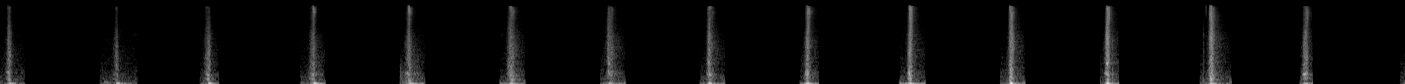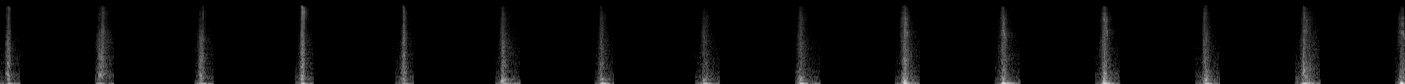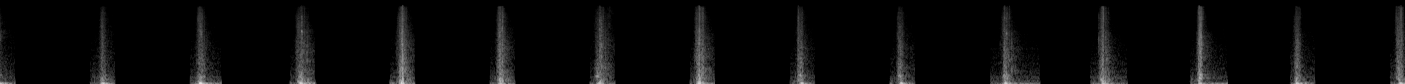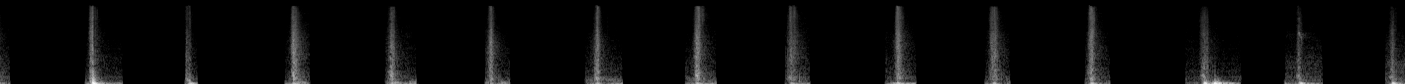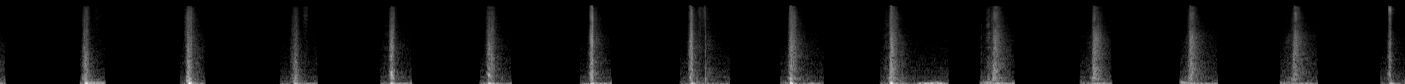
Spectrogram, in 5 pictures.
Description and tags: swishes with feather
I batted a feather of a crow and recorded it via computer with the microphone Samsong C01U and Ableton Live.
There are more windy swooshes and swishes with high pitched bits in them.
Sadly mono.
floth, c01u, air, swish, swosh, wind, flooth, feather, wosh, swoosh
